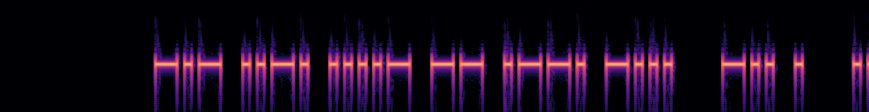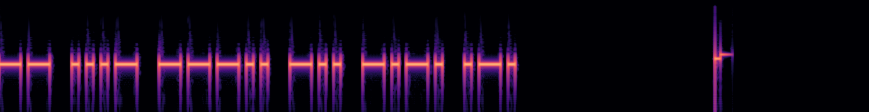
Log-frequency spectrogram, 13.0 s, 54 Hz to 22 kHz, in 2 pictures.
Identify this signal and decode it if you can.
Morse code, heard as a keyed tone, about 22 wpm, 700 Hz. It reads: KF4MPB DE WV8DCR
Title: USA Callsign DE Callsign 22wpm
